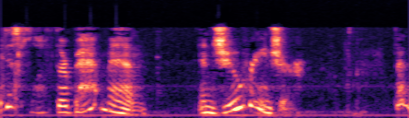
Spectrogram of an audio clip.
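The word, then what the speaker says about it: Zyuranger: just like, no, wait, it's not spelt that way. It's spelled Z-Y-U Ranger. It's Japan, man. That's exactly what I said to him, by the way. I've been trying to adjust my way of pronouncing it into something less awkward. Judanger. But they say it Jew Ranger in the fucking show. They just say Jew Ranger. They're the Jew Rangers. Go Jew Ranger.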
